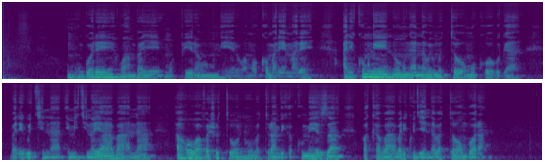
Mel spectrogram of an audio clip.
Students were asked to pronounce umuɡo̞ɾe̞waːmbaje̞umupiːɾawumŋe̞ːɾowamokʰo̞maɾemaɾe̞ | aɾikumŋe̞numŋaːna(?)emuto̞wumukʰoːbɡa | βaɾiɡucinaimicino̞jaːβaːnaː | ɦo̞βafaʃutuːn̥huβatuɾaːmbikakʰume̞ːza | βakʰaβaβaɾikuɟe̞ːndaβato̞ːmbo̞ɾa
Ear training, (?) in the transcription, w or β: w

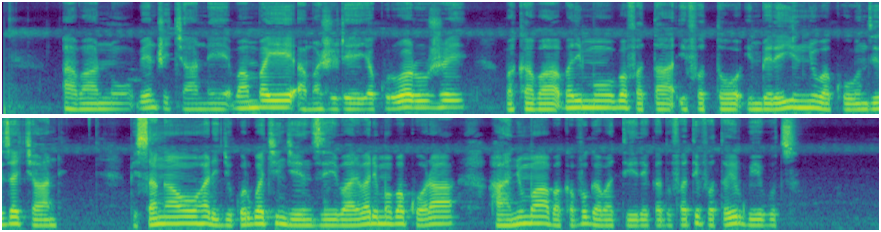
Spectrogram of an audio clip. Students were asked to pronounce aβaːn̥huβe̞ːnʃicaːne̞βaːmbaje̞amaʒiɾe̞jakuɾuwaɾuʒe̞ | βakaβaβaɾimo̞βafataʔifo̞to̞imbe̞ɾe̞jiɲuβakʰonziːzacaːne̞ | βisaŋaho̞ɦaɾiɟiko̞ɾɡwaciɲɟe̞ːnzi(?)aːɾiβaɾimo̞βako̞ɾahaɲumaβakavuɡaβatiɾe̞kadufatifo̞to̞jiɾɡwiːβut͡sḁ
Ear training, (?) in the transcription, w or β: β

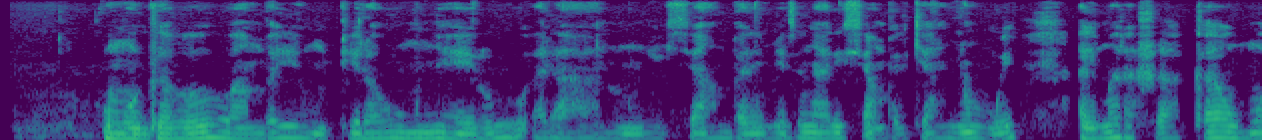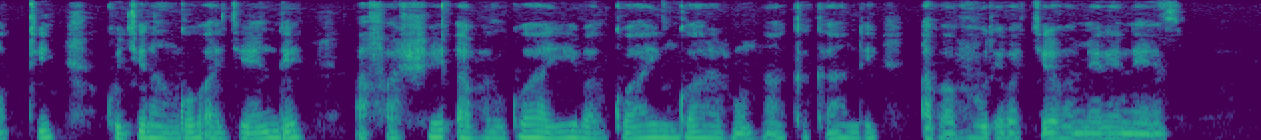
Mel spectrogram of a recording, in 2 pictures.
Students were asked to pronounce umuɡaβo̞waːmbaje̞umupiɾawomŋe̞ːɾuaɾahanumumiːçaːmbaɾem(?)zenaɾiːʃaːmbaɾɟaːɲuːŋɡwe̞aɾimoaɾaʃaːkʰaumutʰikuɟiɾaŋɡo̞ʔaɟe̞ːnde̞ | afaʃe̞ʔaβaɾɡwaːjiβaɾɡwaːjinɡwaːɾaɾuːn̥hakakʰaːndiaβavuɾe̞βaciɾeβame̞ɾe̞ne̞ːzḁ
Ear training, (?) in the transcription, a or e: e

